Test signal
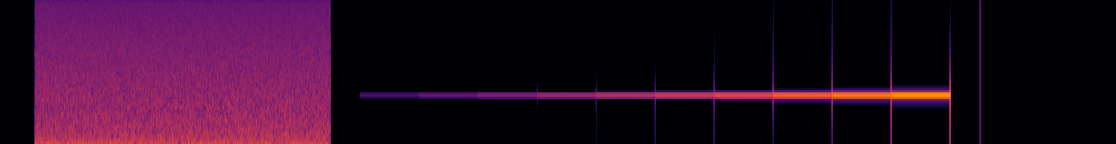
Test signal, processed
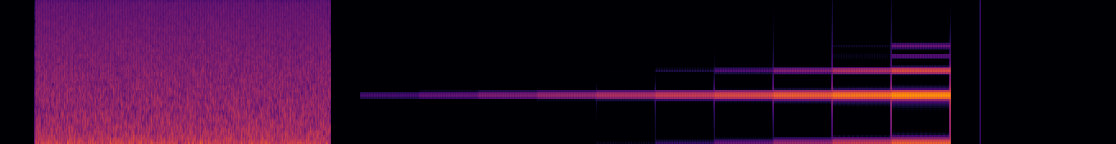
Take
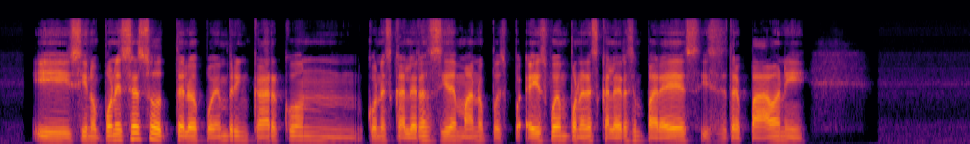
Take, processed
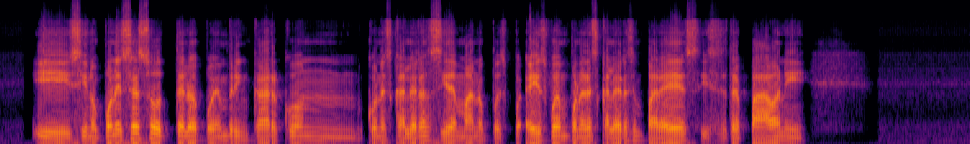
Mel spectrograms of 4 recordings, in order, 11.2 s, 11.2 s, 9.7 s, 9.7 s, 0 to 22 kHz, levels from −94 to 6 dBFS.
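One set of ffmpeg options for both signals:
ffmpeg -i in.wav -af "tremolo=f=61:d=0.857,aeval=exprs='0.596*(cos(1*acos(clip(val(0)/0.596,-1,1)))-cos(1*PI/2))+0.0376*(cos(5*acos(clip(val(0)/0.596,-1,1)))-cos(5*PI/2))+0.0596*(cos(6*acos(clip(val(0)/0.596,-1,1)))-cos(6*PI/2))+0.0106*(cos(7*acos(clip(val(0)/0.596,-1,1)))-cos(7*PI/2))':channel_layout=same,volume=1dB" out.wav

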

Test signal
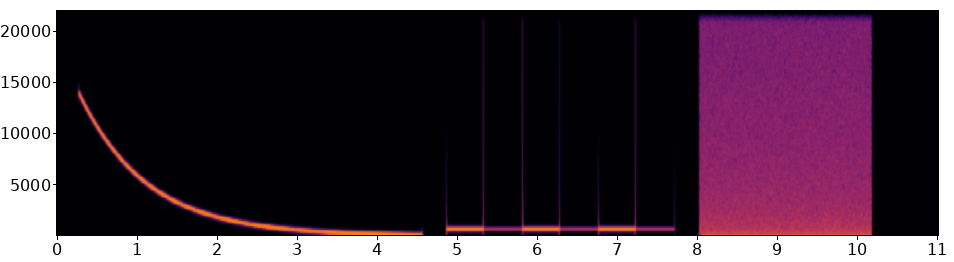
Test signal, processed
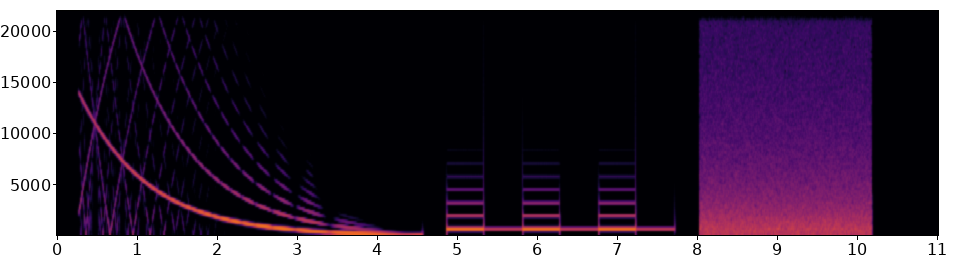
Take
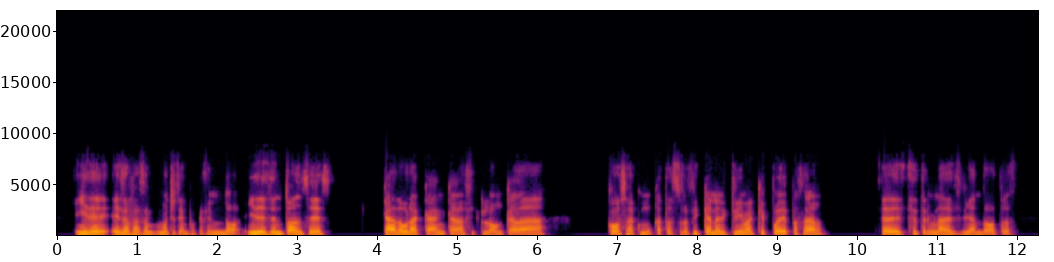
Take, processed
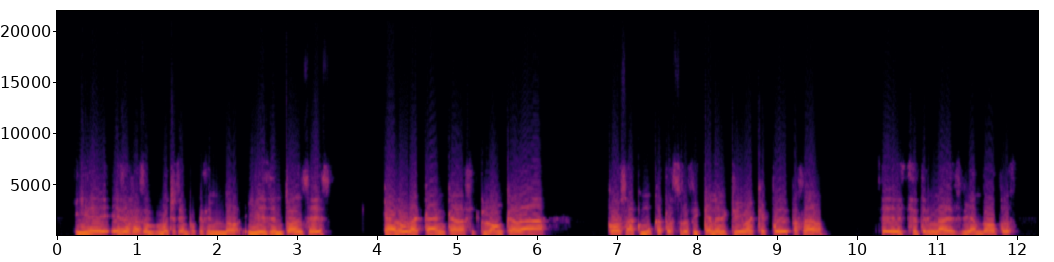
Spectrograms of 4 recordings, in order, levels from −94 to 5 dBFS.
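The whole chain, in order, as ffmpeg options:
ffmpeg -i in.wav -filter_complex "[0:a]highpass=frequency=59:poles=1,aecho=1:1:4.3:0.73,adynamicequalizer=threshold=0.0224:dfrequency=230:dqfactor=1.1:tfrequency=230:tqfactor=1.1:attack=5:release=100:ratio=0.375:range=3:mode=cutabove:tftype=bell,asoftclip=type=hard:threshold=-18dB,asplit=2[link_01][link_02];[link_02]highpass=frequency=720:poles=1,volume=16dB,asoftclip=type=tanh:threshold=-18dB[link_03];[link_01][link_03]amix=inputs=2:normalize=0,lowpass=frequency=1100:poles=1,volume=-6dB,volume=-5.5dB" out.wav

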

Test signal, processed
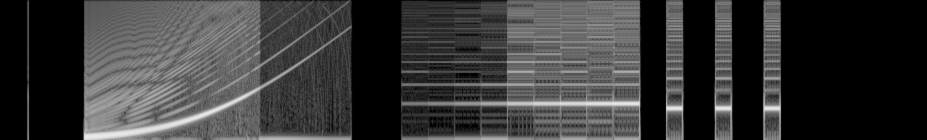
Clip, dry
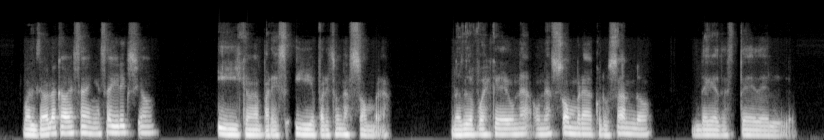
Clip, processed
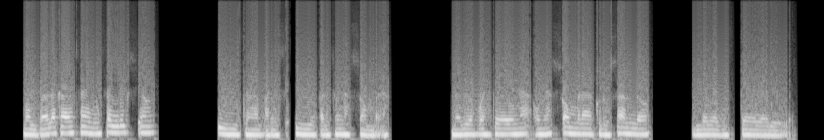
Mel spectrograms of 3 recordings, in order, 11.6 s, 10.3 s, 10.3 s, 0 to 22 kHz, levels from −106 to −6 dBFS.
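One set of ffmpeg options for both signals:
ffmpeg -i in.wav -filter_complex "[0:a]firequalizer=gain_entry='entry(100,0);entry(160,-6);entry(240,-8);entry(1400,3);entry(2000,-20)':delay=0.05:min_phase=1,acrossover=split=670|3800[link_01][link_02][link_03];[link_01]acompressor=threshold=-25dB:ratio=4[link_04];[link_02]acompressor=threshold=-31dB:ratio=4[link_05];[link_03]acompressor=threshold=-53dB:ratio=4[link_06];[link_04][link_05][link_06]amix=inputs=3:normalize=0,asoftclip=type=tanh:threshold=-19dB,acrusher=bits=7:dc=4:mix=0:aa=0.000001,volume=8dB" out.wav

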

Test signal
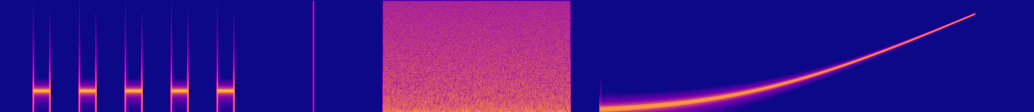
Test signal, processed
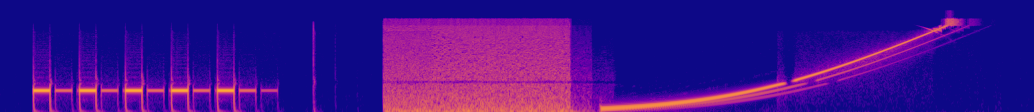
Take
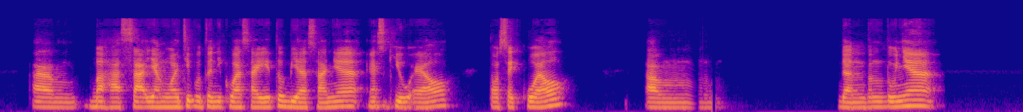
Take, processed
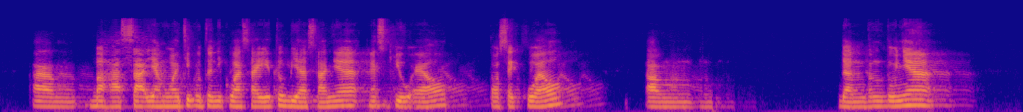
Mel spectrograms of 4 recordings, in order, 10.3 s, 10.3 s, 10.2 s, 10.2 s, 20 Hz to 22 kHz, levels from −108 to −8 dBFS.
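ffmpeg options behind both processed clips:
ffmpeg -i in.wav -filter_complex "[0:a]asuperstop=centerf=1100:order=12:qfactor=6.1,asplit=2[link_01][link_02];[link_02]adelay=218,lowpass=frequency=2200:poles=1,volume=-19.5dB,asplit=2[link_03][link_04];[link_04]adelay=218,lowpass=frequency=2200:poles=1,volume=0.28[link_05];[link_03][link_05]amix=inputs=2:normalize=0[link_06];[link_01][link_06]amix=inputs=2:normalize=0,afreqshift=15,aresample=22050,aresample=44100,volume=-4dB" -ar 48000 -c:a libopus -b:a 20k out.opus

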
